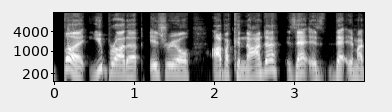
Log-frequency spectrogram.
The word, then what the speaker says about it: Abanikanda: Now, this is something that I wanted to talk about a little bit later, but you brought up Israel Abanikanda. Is that am I pronouncing? Abanikanda. Abanikanda.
